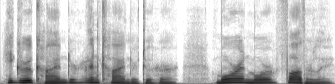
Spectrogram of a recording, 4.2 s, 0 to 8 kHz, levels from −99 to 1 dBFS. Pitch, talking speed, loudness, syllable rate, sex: 140 Hz, 155 wpm, -18 LUFS, 4.1 syllables/s, male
